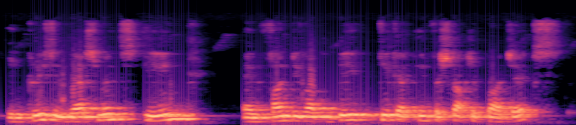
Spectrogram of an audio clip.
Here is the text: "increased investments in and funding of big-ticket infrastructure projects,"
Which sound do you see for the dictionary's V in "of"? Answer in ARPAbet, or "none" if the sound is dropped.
P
